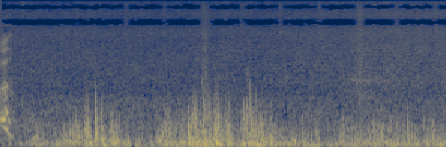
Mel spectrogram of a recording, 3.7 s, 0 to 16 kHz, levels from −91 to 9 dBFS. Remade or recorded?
remade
